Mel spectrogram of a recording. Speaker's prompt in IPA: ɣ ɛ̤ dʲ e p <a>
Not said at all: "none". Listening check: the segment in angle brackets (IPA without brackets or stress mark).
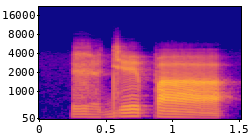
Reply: a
